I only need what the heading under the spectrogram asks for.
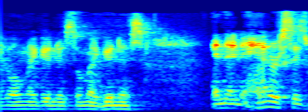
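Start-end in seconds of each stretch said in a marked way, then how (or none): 0.0-1.1 put-on trembling, jittery, nervous fretting. Retelling walking to the middle when called on: retelling shaking with nerves. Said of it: "and I'm shaking".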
